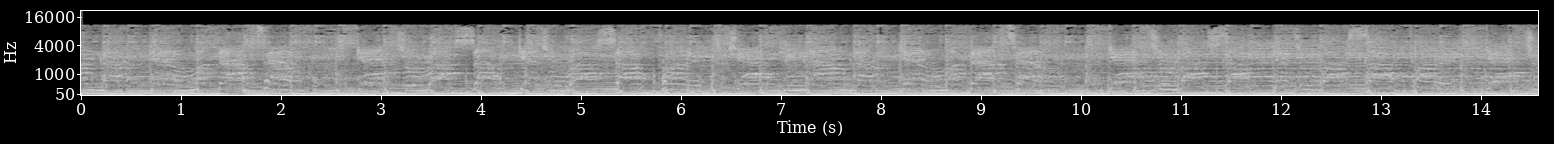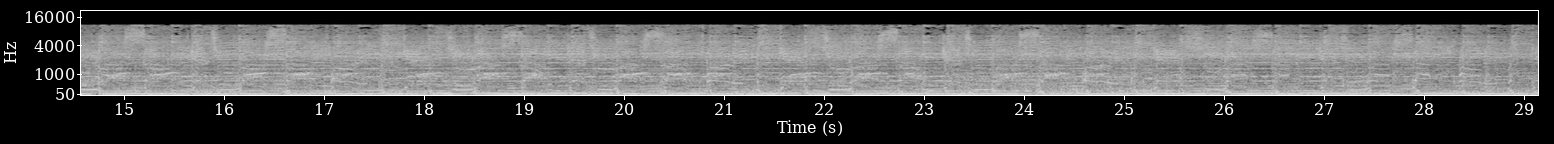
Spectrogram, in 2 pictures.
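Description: A loud, dense rock track plays throughout, with driving drums, distorted guitars and a raw, shouted male vocal riding on top at a steady, energetic pace.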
